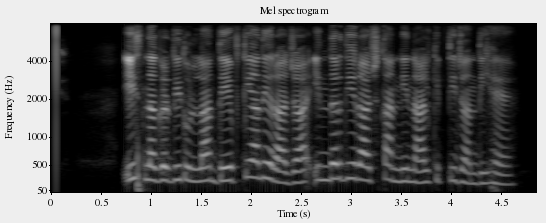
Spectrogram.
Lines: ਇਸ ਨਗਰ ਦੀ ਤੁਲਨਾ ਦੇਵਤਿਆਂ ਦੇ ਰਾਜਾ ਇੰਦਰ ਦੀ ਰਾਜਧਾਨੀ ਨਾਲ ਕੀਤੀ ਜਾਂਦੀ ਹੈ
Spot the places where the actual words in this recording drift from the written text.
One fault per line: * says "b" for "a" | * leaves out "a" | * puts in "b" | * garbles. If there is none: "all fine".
all fine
